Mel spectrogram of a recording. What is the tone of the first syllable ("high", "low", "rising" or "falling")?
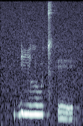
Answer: high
